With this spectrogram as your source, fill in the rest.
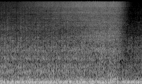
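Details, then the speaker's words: Semi truck air dryer purging every two to three minutes, oily and likely debris-filled purge valve: a steady rushing hiss over the low idle continues after the purge instead of sealing quickly, then cuts off; purge valve not sealing. "So, after it purges the air, it should seal up pretty quickly. And as you can see on mine, it just keeps blowing a little bit of air out."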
